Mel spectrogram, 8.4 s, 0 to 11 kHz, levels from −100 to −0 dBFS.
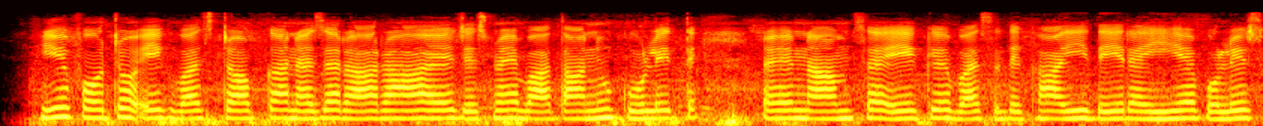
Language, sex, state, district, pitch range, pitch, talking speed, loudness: Hindi, female, Maharashtra, Chandrapur, 195-215 Hz, 205 Hz, 155 wpm, -19 LUFS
